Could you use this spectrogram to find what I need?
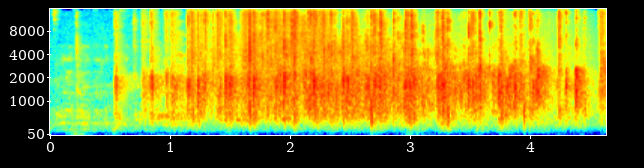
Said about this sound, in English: Well, he didn't do anything. I don't know why you're clapping for him.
